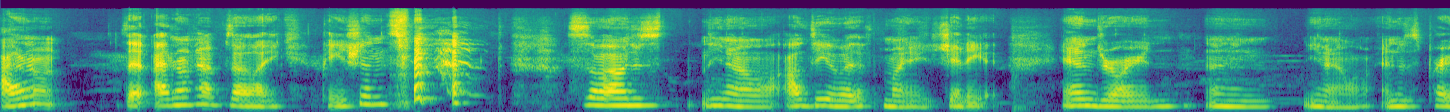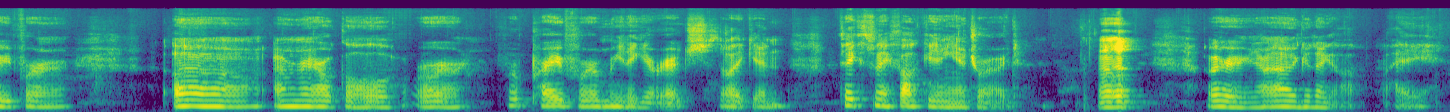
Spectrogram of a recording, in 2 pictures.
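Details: Adult woman with essential tremor affecting her voice, arms and hands, worse when nervous; voice may be hard to understand; essential voice tremor.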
